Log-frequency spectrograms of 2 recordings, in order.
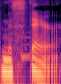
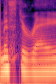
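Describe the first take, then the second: First: It is said with a French pronunciation. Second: It is said as two words, mister ray. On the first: This is the name as the show uses it. The speaker calls it right. "Cirque du Soleil is primarily French, in pronunciation" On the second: Customers tried to say the French name. The speaker calls it wrong. "they made a valiant effort with Mister Ray"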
